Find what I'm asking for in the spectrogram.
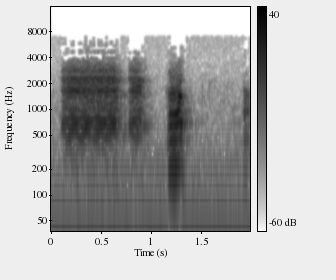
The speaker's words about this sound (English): That's the phone buzzer from downstairs, dear. I have to answer it.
